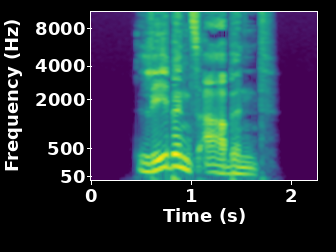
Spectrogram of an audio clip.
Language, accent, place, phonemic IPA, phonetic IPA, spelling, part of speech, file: German, Germany, Berlin, /ˈleːbənsˌaːbənt/, [ˈleː.bm̩sˌʔaː.bm̩t], Lebensabend, noun, De-Lebensabend.ogg
- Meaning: sunset years; eventide of one’s life (lifespan beyond circa 60 years of age)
